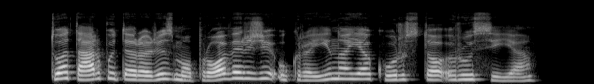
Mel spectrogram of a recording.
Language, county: Lithuanian, Vilnius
